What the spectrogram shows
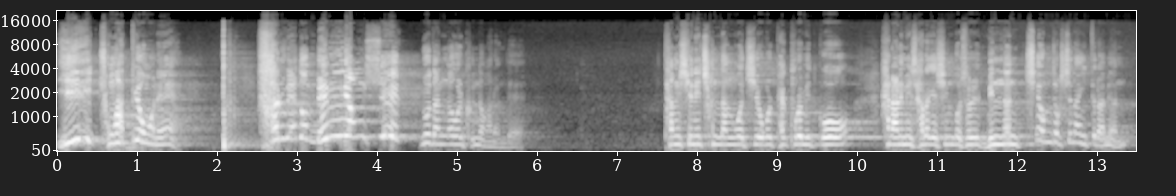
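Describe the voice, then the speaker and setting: Pastor, male, high bright voice, emotional revival storyteller; long church-hall reverb. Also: animated, moderate pace. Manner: emotional, often tags lines with a questioning "eh?"; acts out dialogue voices while telling stories. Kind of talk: revival sermon with dramatic storytelling. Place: large church sanctuary at a revival meeting.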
